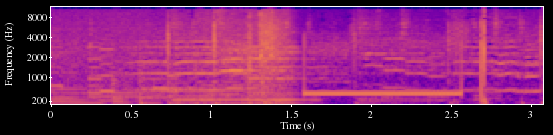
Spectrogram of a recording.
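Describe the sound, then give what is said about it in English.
Telephone tones as a motel room extension is dialed: a few short beeps, then one long steady tone lasting about a second, followed by a brief click. “hold while I try that extension. Here's 111.”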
